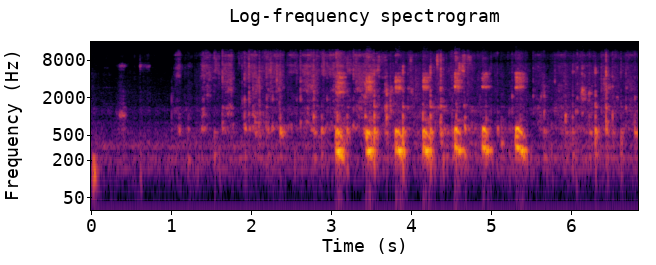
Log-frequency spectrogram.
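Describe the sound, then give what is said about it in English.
Ingredients, with more milk added, are whisked in a bowl: about seven quick, evenly spaced strokes with a wet, sloshing clatter, each stroke loud and distinct, following a few seconds of quieter movement. “Oh, you can want to hear the whisk sounds as well.”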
